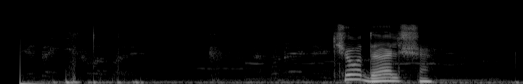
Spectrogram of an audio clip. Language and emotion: Russian, sad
